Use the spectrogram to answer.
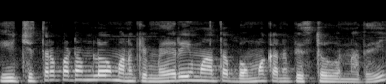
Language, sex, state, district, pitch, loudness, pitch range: Telugu, male, Telangana, Nalgonda, 160 Hz, -14 LUFS, 145-185 Hz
